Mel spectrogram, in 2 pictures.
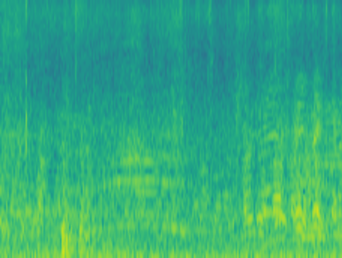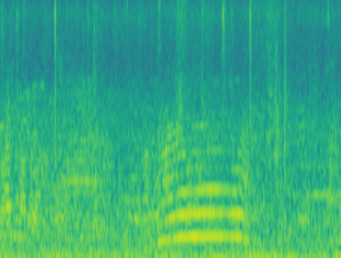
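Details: A jumbo cow, mildly rampaging at a market in Indonesia, gives low grumbling moos through the middle, then one long, strong, steady moo near the end, with faint human voices and a sharp knock early on.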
